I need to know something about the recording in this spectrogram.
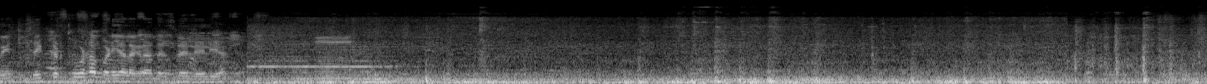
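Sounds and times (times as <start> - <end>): train rumbling over tracks: 0.0 - 12.0.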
